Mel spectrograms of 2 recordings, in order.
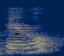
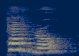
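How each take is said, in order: First: "pero" with one light tapped R; single-R pronunciation. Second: "perro" with a rolled double R; double-R pronunciation. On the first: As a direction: say "pero" with a quick single R flick. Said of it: "Pero is but". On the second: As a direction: trill the R in "perro", slowly. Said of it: "the words that has the double R". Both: Shown as a demonstration.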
